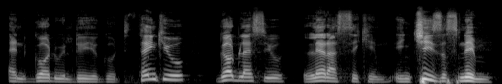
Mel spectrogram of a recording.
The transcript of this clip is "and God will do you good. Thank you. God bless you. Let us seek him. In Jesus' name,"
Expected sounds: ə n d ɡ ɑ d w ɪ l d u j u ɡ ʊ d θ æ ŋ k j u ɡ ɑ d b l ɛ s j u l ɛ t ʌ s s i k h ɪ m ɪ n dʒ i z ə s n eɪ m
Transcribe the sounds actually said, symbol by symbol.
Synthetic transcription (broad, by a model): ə n ɡ ɑ d w ɪ l d u j u ɡ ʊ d θ æ ŋ k j u ɡ ɑ d b l ɛ s j u l ɛ t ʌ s s i k h ɪ m ɪ n dʒ i z ə s n eɪ m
